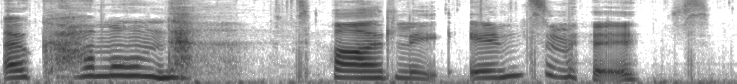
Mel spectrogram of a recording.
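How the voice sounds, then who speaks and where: Slow-talking tipsy young noblewoman, played by an actress. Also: sits high, fairly bright tone, dry recording. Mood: playful, giddy. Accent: affected, sliding period accent. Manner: slightly slurred drunk delivery, playfully imperious, formal wording. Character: tipsy, haughty, teasing young noblewoman of a bygone era. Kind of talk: intimate audio roleplay, period drama.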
